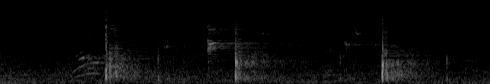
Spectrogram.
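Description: A tennis ball is struck sharply by rackets, back and forth.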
